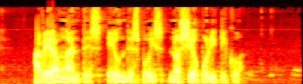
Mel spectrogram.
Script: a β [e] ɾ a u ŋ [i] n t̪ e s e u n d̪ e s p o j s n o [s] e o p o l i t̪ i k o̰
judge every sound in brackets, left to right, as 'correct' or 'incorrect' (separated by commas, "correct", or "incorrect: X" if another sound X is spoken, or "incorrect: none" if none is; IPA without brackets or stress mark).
correct, incorrect: a, incorrect: ʃ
